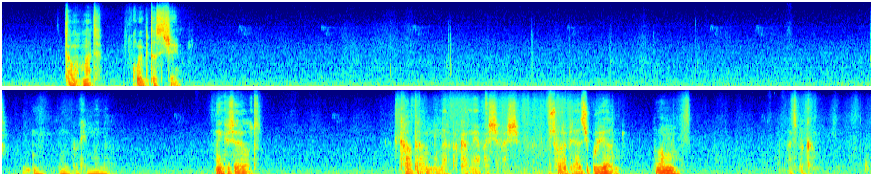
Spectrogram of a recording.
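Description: A man speaks softly and gently, close by.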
